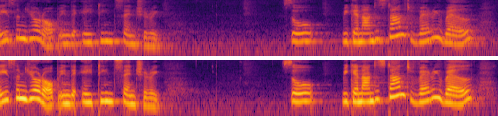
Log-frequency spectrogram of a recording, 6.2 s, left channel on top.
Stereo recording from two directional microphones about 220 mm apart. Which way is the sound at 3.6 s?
50° right (ahead or behind).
